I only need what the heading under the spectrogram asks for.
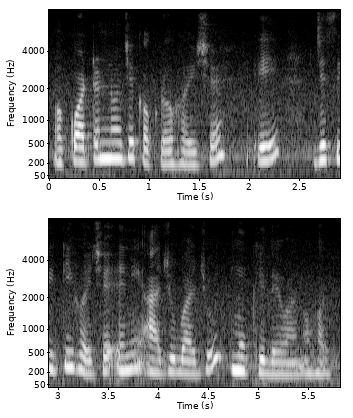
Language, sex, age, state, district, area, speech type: Gujarati, female, 18-30, Gujarat, Anand, urban, spontaneous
